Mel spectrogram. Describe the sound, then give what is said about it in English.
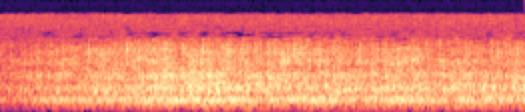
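A propeller airplane engine warms up with the throttle cracked slightly open, running at a steady, throbbing idle, loud, droning continuously without change for the whole stretch, with no voices over it. “I'll crack the throttle open a little bit and let her warm up.”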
